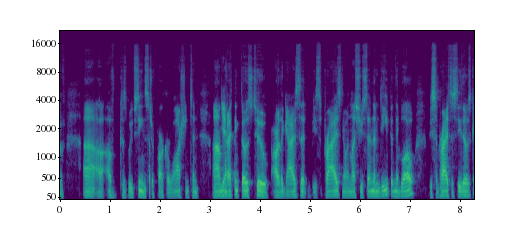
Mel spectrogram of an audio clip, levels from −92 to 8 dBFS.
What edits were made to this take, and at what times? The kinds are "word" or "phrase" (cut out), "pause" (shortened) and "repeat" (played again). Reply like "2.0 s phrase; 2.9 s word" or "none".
1.2 s word; 1.8 s word; 4.2 s word; 4.9 s word; 5.6 s word; 6.7 s word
